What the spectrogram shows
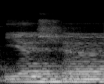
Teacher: di sini kebetulan wakaf ya Jadi boleh sampai enam harkat dan ketika wakaf itu hamzahnya jangan dihilangkan jangan dibuang · Yasya ada tekanan di akhirnya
